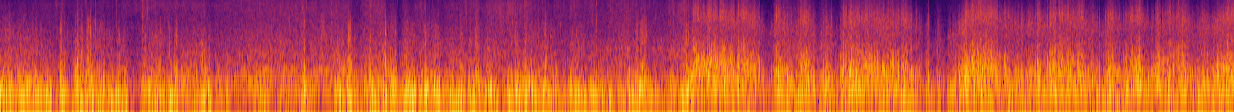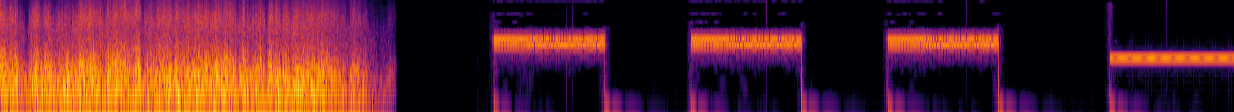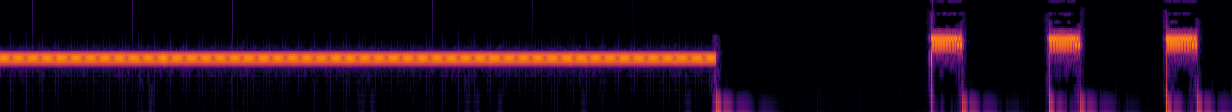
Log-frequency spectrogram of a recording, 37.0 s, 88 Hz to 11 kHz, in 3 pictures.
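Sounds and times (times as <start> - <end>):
two-tone attention signal: 23.4 - 31.9.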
